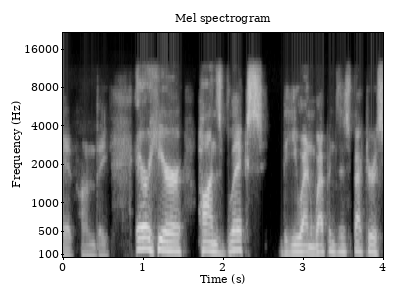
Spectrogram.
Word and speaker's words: Hans Blix: a nuclear program and actually the weapons inspectors hans flicks oops i almost used the team america world police pronunciation most people in my age court will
